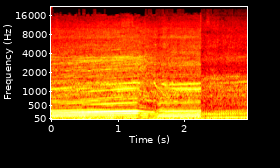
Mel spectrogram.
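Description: KTM Duke 160 motorcycle engine revving hard on the throttle, a loud, close, high-pitched whine that dips briefly as revs change, then drops to a lower drone.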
